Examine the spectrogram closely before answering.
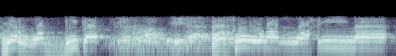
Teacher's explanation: تو یہاں پہ نون کو ختم کر کے اور را کے ساتھ میم کو ملانا ہے · Term: ادغام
